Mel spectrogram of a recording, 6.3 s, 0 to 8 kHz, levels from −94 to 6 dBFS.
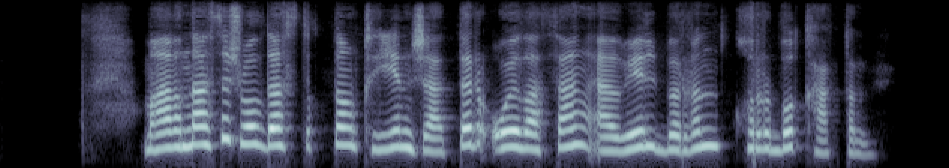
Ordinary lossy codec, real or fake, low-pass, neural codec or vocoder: none; fake; none; codec, 16 kHz, 0.8 kbps, ZipCodec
